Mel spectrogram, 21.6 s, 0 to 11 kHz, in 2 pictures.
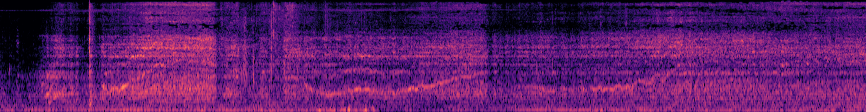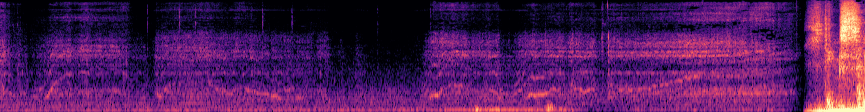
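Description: Electric motor and gears of an RC4WD Toyota pickup scale RC truck whining, the pitch rising and falling as the throttle is worked, over a steady low rumble.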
